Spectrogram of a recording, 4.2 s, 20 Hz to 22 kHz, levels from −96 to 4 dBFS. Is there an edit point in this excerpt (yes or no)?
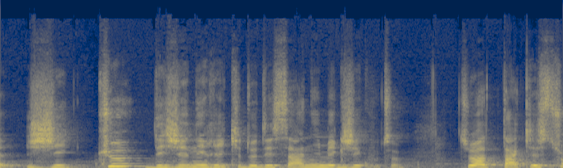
yes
